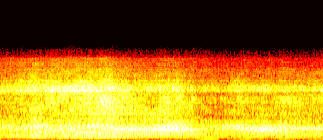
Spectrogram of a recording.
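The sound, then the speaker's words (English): A propeller airplane drones steadily overhead above a river on a moonlit night, its engine a continuous, fairly loud hum that swells slightly and dips before returning, with no voices present. “A bright moon that stripped the river of shadows and made it a clear field of vision for a plane flying above.”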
